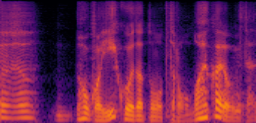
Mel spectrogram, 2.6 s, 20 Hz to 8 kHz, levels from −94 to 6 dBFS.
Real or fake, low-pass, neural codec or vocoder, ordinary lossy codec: fake; none; codec, 16 kHz, about 1 kbps, DyCAST, with the encoder's durations; none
